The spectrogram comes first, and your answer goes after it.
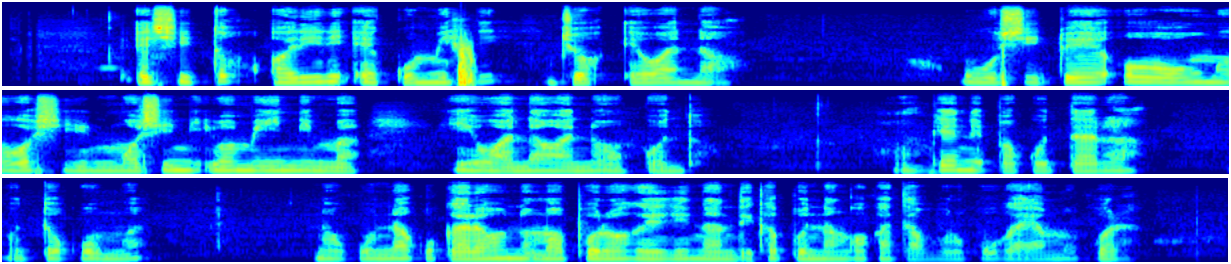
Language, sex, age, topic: Oshiwambo, female, 25-35, agriculture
